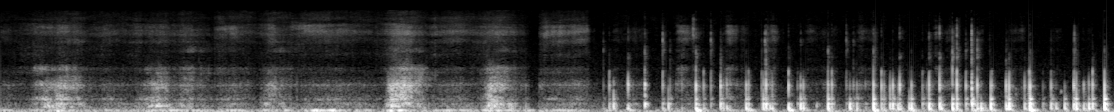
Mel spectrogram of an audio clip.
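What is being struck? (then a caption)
Flat wooden lid on a glass jar. Long nails scratch across the top of a flat, round wooden lid resting on a glass candle jar, making soft, breathy swells of rasping texture for the first seven seconds. The nails then switch to a quick run of dry, hollow taps on the wood that grow louder and stay steady to the end.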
